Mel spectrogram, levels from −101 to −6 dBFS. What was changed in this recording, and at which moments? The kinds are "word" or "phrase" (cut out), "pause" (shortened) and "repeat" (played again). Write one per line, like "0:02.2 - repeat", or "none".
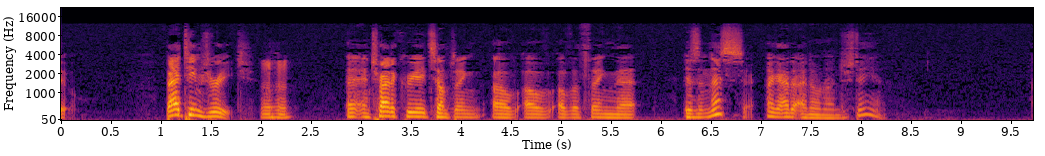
0:07.0 - pause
